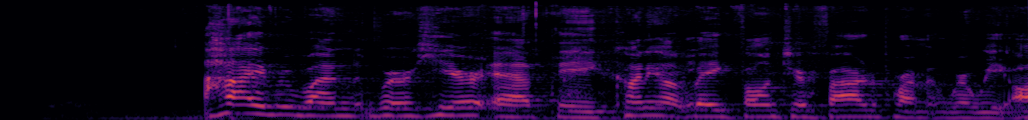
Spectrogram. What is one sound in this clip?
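An elderly woman speaks with animation into a close microphone.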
